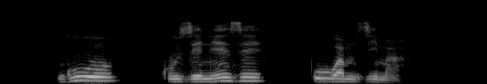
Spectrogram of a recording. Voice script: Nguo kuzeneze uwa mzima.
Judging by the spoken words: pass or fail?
pass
